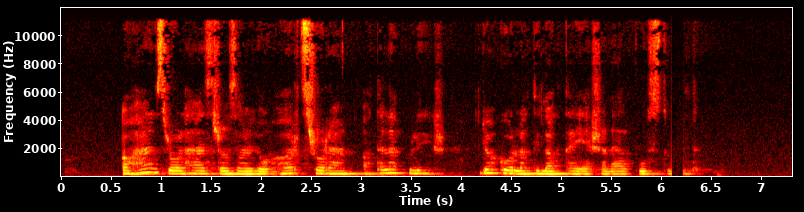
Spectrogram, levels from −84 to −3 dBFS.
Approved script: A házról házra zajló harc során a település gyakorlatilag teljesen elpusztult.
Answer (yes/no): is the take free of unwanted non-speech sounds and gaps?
no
